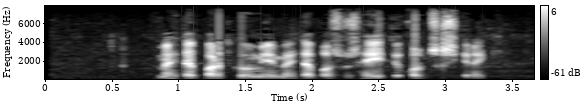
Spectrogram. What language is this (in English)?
Uyghur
